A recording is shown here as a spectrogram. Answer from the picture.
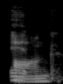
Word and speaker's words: Aang: They don't even pronounce the Aang's name right. Ong. Yeah, Ong.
